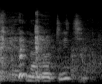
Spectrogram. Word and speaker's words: Edinah Rotich: Yes, just pronounced Edinah Rotich.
